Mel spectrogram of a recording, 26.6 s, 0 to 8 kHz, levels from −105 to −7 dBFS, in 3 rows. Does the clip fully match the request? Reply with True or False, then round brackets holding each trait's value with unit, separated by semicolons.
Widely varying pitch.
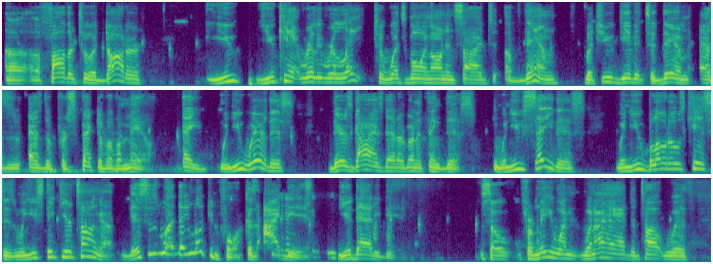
True (6.7 semitones)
